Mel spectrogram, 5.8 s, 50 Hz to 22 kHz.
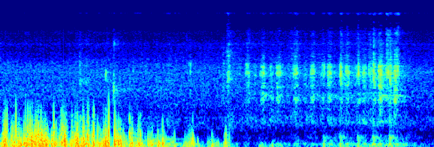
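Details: Fast, heavy panting from Amber, an American Bully in labor on day 56 of her first pregnancy. The loud breathy pulses dominate the opening seconds, then soften to lighter, quicker breaths before fading out.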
